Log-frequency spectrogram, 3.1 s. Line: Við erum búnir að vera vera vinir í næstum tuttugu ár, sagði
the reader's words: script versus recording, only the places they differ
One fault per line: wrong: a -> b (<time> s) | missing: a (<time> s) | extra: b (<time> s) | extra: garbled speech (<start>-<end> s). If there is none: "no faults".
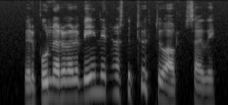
missing: vera (1.1 s)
